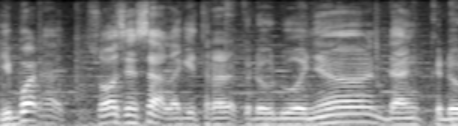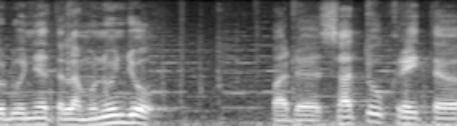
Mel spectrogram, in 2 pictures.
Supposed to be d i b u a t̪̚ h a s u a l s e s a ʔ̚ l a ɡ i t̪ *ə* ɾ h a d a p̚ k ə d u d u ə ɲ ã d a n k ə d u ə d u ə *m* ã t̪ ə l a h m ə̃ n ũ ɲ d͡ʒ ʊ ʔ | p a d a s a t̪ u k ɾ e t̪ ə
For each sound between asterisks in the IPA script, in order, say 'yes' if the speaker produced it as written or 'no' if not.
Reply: yes, no

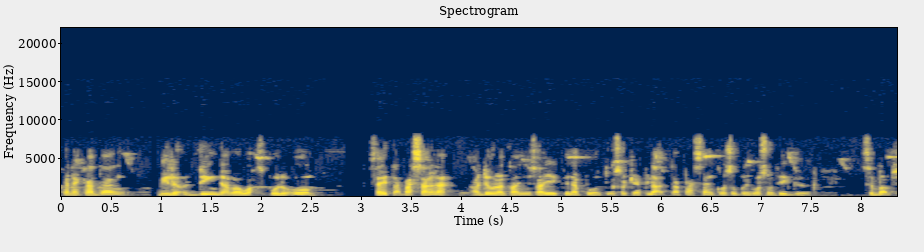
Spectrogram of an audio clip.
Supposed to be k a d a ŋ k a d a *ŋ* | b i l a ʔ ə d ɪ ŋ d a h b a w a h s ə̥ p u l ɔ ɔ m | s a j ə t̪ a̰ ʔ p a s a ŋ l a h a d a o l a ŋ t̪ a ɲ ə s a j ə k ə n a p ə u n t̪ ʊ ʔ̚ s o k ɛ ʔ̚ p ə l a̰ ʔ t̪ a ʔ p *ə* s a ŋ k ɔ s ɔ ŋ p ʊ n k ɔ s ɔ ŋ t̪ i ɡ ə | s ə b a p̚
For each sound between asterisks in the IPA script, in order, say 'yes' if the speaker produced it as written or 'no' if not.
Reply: yes, no

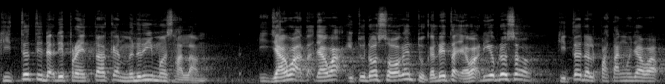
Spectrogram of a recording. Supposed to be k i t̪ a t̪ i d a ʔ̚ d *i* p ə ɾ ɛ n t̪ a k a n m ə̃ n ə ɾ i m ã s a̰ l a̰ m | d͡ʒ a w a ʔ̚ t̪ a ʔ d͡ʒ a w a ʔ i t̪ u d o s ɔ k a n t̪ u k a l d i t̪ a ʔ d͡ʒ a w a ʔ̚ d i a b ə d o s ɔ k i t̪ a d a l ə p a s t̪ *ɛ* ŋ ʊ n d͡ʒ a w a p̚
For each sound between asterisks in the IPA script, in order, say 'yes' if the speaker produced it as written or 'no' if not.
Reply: yes, no

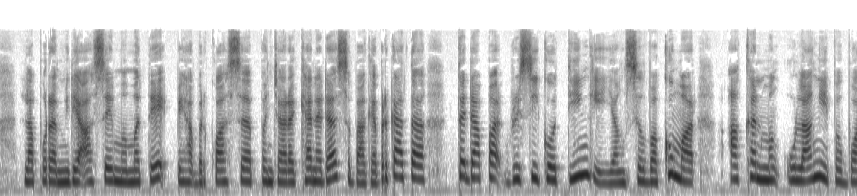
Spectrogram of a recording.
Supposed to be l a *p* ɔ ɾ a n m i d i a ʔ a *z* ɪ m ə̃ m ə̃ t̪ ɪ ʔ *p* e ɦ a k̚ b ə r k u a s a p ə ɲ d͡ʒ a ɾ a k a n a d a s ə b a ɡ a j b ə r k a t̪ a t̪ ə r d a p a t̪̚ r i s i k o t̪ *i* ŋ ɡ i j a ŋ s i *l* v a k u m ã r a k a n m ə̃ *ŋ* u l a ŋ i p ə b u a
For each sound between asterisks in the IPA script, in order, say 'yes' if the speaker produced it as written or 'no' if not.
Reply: yes, no, yes, yes, yes, yes

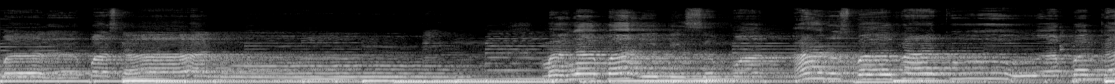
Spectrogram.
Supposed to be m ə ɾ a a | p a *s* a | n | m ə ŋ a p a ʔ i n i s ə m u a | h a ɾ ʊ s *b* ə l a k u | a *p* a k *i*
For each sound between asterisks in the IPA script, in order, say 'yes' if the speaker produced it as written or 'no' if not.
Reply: yes, yes, yes, no

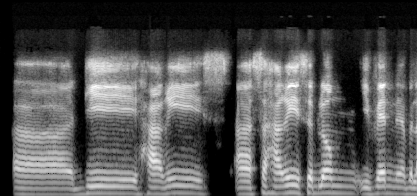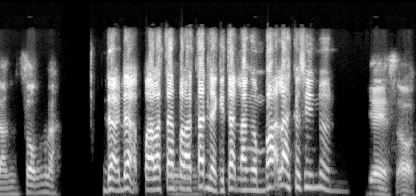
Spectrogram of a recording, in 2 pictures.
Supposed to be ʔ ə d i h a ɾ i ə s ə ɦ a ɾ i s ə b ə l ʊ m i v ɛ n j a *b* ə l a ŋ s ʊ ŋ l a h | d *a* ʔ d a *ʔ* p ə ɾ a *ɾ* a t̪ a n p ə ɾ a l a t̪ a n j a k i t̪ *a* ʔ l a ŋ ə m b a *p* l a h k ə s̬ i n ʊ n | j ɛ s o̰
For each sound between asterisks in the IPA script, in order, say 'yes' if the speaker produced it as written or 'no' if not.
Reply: yes, yes, yes, no, yes, no

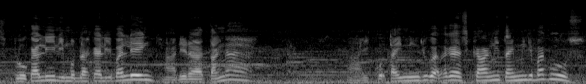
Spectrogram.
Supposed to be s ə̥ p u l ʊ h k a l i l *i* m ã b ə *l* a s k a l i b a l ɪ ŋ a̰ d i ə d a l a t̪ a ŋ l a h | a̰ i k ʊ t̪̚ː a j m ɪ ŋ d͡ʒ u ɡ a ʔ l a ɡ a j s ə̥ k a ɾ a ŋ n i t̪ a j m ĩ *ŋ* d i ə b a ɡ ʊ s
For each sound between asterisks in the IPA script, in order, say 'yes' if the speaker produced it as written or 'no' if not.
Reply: yes, yes, yes

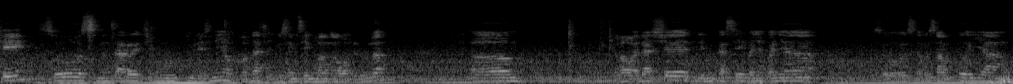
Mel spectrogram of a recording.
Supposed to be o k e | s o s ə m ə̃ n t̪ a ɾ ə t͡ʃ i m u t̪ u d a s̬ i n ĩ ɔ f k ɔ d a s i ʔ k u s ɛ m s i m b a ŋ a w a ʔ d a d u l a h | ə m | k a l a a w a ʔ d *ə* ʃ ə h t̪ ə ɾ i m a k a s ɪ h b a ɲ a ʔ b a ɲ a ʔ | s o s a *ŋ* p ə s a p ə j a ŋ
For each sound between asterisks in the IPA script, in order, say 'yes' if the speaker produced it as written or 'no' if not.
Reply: no, no

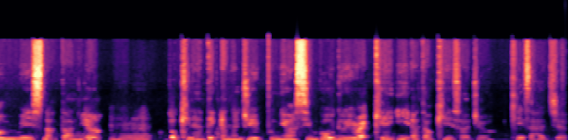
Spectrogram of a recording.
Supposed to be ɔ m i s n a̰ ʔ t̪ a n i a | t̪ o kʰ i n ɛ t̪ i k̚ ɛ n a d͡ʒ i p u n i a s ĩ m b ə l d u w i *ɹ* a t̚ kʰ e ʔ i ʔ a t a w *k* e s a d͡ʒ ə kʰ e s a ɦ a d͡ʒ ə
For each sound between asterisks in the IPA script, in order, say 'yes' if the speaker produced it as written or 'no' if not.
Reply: yes, no

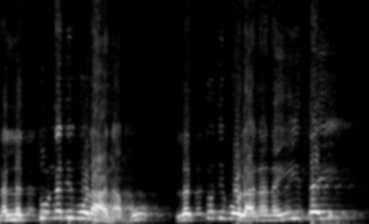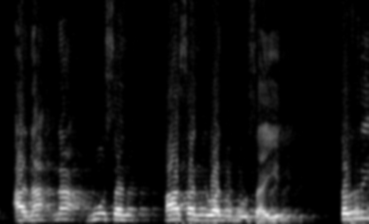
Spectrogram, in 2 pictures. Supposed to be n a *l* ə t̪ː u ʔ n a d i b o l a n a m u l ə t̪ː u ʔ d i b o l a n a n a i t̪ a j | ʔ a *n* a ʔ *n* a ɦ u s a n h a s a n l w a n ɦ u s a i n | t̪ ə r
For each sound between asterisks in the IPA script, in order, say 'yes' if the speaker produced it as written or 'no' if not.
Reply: yes, yes, yes

